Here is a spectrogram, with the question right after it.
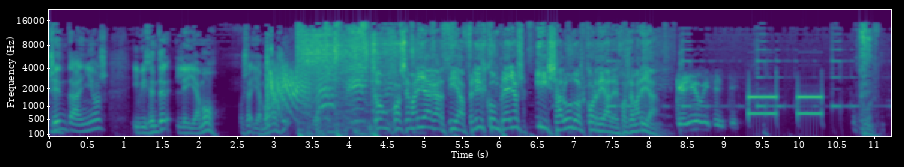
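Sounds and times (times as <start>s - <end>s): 
speech: 0.0s - 9.1s
electronic beeps on a telephone line: 8.4s - 11.2s.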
